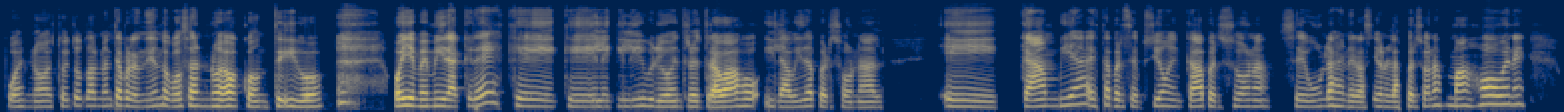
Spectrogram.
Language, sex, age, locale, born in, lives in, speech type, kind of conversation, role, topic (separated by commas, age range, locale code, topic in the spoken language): Spanish, female, 40-44, es-CU, Cuba, United States, conversation, podcast, host, ¿Cómo encuentras un equilibrio entre el trabajo y la vida personal?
